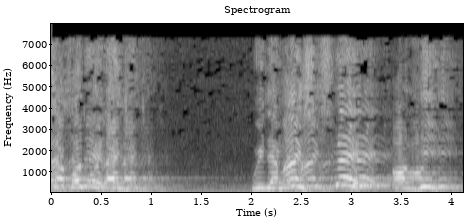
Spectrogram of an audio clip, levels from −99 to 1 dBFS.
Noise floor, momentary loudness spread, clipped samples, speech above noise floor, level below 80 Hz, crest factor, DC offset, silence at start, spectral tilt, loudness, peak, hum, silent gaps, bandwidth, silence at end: -47 dBFS; 9 LU; under 0.1%; 29 dB; -44 dBFS; 16 dB; 0.8%; 0 s; -4 dB/octave; -18 LUFS; -4 dBFS; none; none; 7.6 kHz; 0 s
